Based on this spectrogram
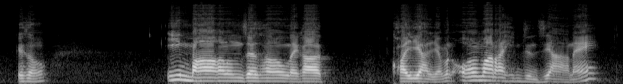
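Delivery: booming, very loud North Korean dialect. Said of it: "북한 사투리를 이렇게 하시더라고요".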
